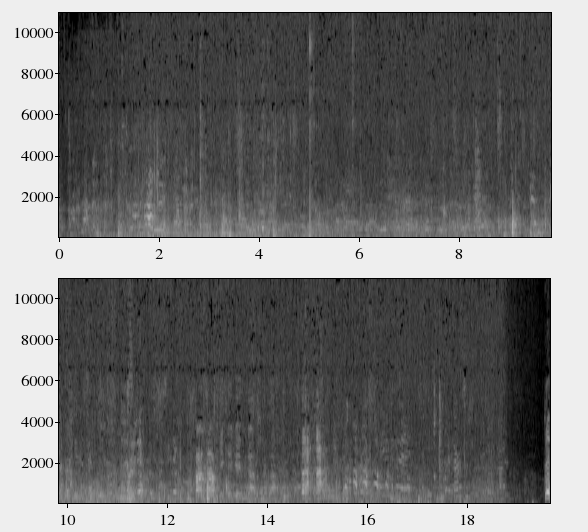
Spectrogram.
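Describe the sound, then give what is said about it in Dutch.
A crowd of people running outside to look at the sky and then back in, with scattered footsteps and a steady murmur of overlapping chatter throughout, busy, ending abruptly. “Ik wil iedereen vragen op dit moment naar buiten te rennen.”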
